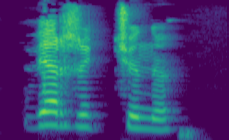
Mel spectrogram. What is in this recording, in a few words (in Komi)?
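"вержитчыны", Komi, female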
